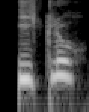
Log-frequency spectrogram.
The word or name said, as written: igloo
